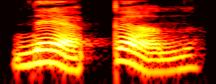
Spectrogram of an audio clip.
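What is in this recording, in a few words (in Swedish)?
"näpen", Swedish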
